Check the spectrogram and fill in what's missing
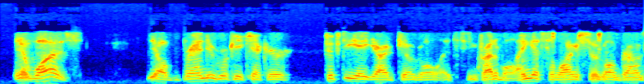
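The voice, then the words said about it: Hoarse voice. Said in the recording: “my voice is kind of hoarse. ... I was cheering my head off”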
